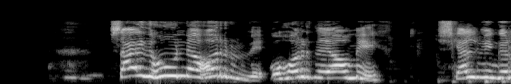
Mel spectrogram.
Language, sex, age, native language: Icelandic, male, 13, Icelandic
